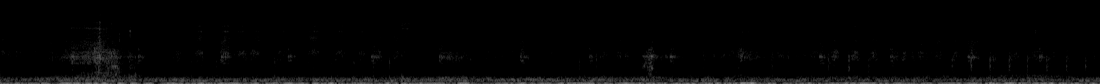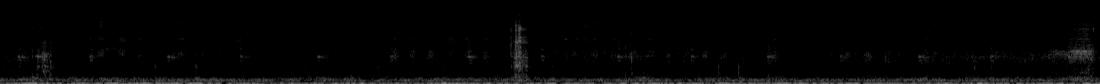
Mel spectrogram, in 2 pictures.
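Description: Kelp Green Prismacolor Premier coloured pencil shading on colouring-book paper: a steady run of quick, small scratching strokes.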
